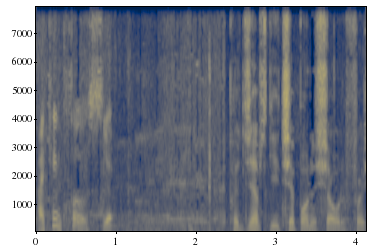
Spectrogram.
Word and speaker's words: Podziemski: How do you pronounce it? Podziemski. I came close. Yep. Podziemski, chip on the shoulder for sure.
